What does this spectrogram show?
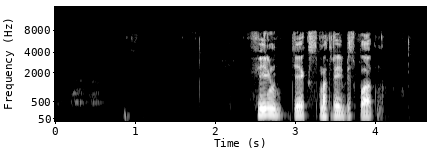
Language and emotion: Russian, neutral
